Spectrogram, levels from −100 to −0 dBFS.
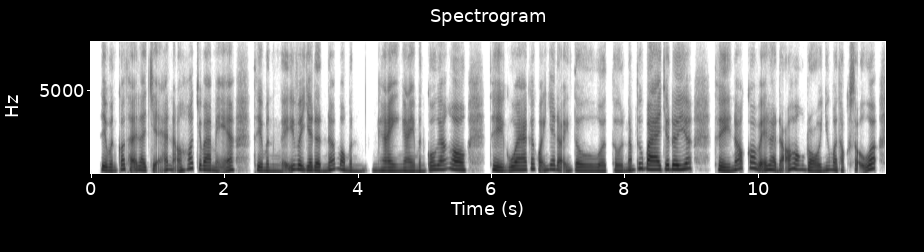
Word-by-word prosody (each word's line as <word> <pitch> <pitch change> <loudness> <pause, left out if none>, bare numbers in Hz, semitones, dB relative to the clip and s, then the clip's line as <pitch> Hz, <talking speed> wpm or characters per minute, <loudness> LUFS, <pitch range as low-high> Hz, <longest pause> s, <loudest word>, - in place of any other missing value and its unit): thì 230 -3 +3
mình 190 -1 -2
có 270 - 0
thể - - -2
là 220 -2 +1
trả 205 +1 -5
nợ 245 - -4
hết 305 +10 -1
cho 275 - -2
ba 235 -2 +2
mẹ 195 -4 -4
á, 220 +4 0 0.3
thì 215 -4 0
mình 185 -2 -3
nghĩ 175 +8 -2
về 270 -1 +3
gia 225 -2 +2
đình 200 -4 +1
á 245 +5 0
mà 265 -5 -1
mình 180 -4 -5
ngày 195 -1 0
ngày 180 -1 0
mình 175 0 -4
cố 230 +4 +1
gắng 260 +3 0
hơn. 245 -5 +5 0.4
Thì 220 -5 +3
qua 230 +4 +2
cái 295 +5 -3
khoảng 230 -4 -3
giai 265 -1 -1
đoạn 195 -4 -3
từ, 185 -3 0
à, 175 - -2
từ 180 -1 -2
năm 215 +4 -2
thứ 315 +4 -1
3 260 -4 +6
trở 265 +2 +2
đi 270 0 +5
á 310 +1 +2 0.3
thì 215 -8 +2
nó 250 +7 0
có 340 -1 -1
vẻ 295 - +1
là 255 -1 +3
đỡ - - -2
hơn 275 -3 -1
rồi, 190 -6 +1
nhưng 225 +4 -4
mà 225 - 0
thật 185 -3 -8
sự - - -4 0.2
á 305 - +4
225 Hz, 275 wpm, -22 LUFS, 190-260 Hz, 0.4 s, 3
